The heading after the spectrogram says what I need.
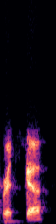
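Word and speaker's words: Hritsko: Uh, again, my name is Ritzko. Can I spell that for everybody?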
